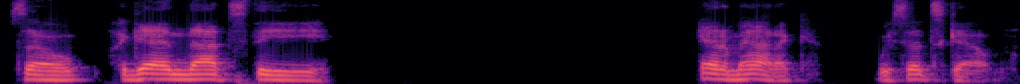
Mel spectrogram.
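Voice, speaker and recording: A man's voice: mid-range voice, steady tone, takes it slowly, warm tone. A congested man, the show's creator, chatting through behind-the-scenes commentary with many fillers. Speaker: show creator.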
